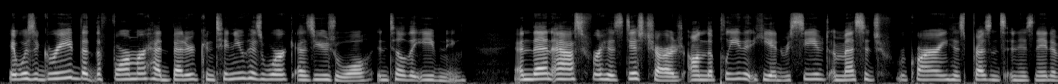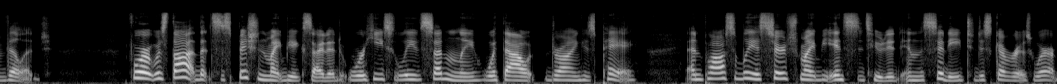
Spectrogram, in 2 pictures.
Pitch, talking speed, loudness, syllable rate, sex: 220 Hz, 200 wpm, -20 LUFS, 5.9 syllables/s, female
